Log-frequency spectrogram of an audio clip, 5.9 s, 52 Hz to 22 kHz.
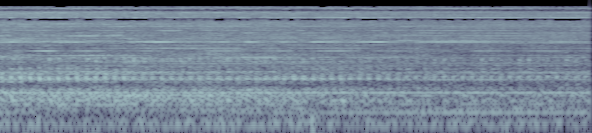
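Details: Bosch WFP3300 Hydro Sensor washing machine, heavily limescaled, descaling run with two dishwasher tabs on hot water, ramping to 1600 spin: rhythmic knocking about 3–4 per second over spin roar; owner wonders if bearings, cause unclear.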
